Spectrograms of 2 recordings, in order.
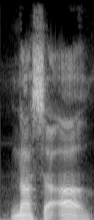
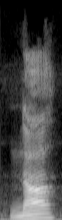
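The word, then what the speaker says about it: נשא: But let's go into the word Nashaah, all right? And that's really how you pronounce it in the Hebrew.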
